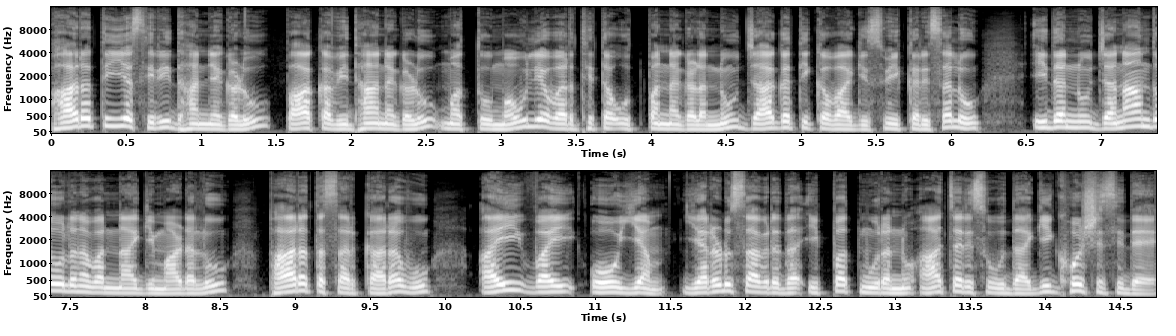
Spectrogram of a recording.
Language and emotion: Kannada, neutral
